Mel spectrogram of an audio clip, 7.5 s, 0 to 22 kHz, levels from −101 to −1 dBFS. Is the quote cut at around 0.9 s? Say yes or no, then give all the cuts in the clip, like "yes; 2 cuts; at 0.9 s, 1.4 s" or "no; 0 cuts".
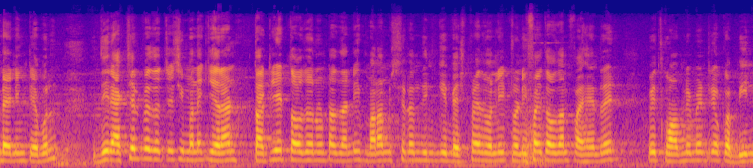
no; 0 cuts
